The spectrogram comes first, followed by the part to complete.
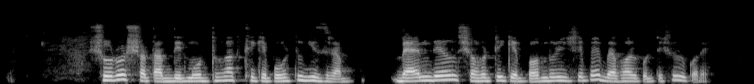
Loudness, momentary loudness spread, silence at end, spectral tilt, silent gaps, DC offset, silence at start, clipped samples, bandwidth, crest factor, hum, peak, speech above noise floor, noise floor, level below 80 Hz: -16 LUFS; 9 LU; 0.5 s; -9 dB/octave; none; under 0.1%; 0.95 s; under 0.1%; 6.6 kHz; 14 dB; none; -2 dBFS; 41 dB; -56 dBFS; -56 dBFS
